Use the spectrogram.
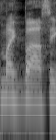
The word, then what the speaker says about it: Mike Bossy: I assume I am, but it's the Mike Bossy effect, Okay. right? Well, you So, you pronounced Mike Bossy correctly, yes.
